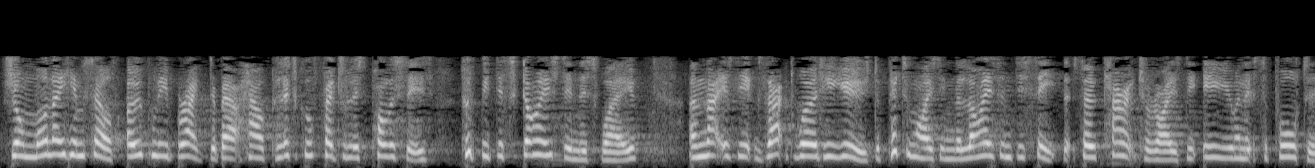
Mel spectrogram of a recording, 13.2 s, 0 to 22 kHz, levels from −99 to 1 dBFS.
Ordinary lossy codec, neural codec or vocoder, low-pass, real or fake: MP3, 32 kbps; none; 5.4 kHz; real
